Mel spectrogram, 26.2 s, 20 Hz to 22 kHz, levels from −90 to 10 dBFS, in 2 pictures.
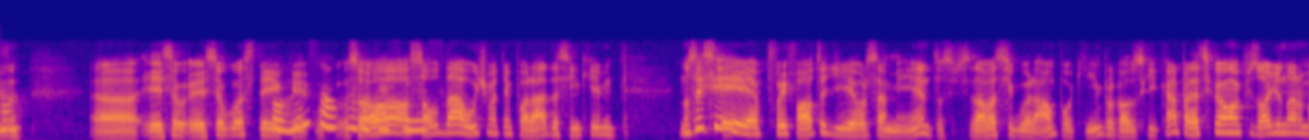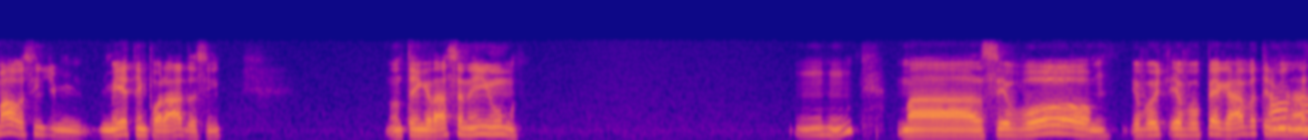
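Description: No technical faults can be heard anywhere in the speech, which has simply passed through a call's normal microphone processing.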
